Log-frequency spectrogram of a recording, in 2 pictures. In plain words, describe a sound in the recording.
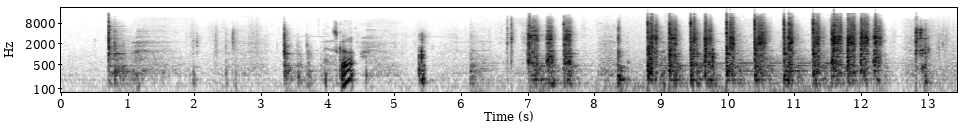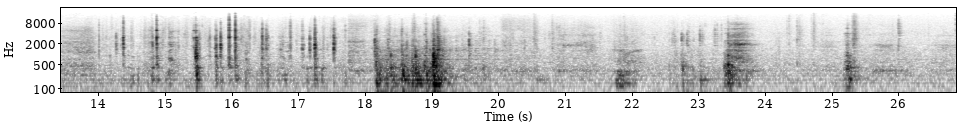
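Metal tools clink against metal parts.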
